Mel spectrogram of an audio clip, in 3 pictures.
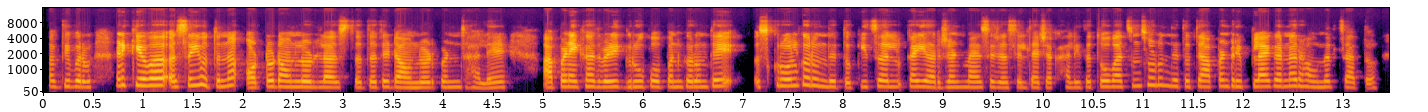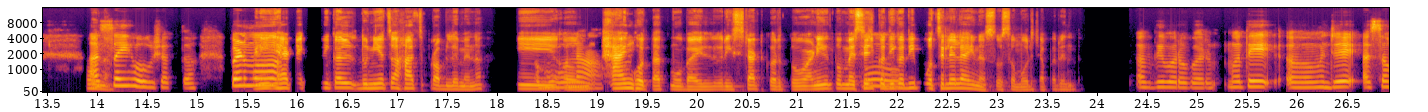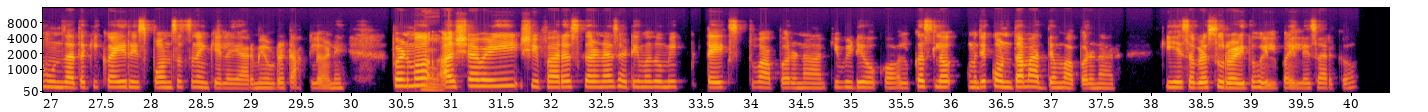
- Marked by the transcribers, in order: in English: "ऑटो"; in English: "ग्रुप ओपन"; in English: "स्क्रोल"; in English: "टेक्निकल"; in English: "हँग"; in English: "रिस्टार्ट"; in English: "रिस्पॉन्सच"
- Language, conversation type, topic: Marathi, podcast, कुटुंबाशी ऑनलाईन संवाद कसा टिकवता येईल?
